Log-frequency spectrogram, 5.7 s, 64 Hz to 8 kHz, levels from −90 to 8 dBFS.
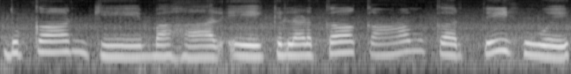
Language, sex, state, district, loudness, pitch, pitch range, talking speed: Hindi, female, Madhya Pradesh, Dhar, -13 LUFS, 230 Hz, 210-260 Hz, 85 wpm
